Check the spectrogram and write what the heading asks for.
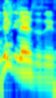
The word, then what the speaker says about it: Legionnaire's disease: No, Legionnaire's disease is the correct pronunciation.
